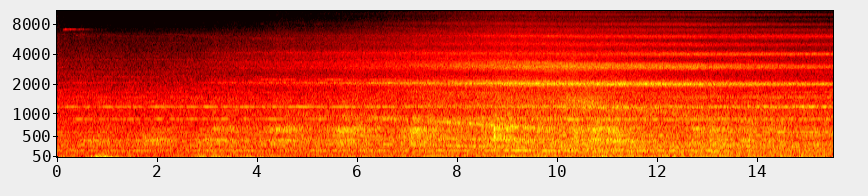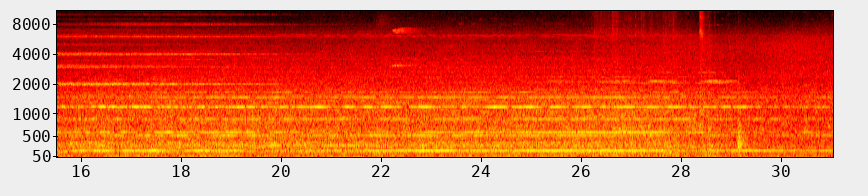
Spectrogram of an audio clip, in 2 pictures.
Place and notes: Houjing Station, kaohsiung - Houjing Station
Houjing Station, In the MRT platform, Waiting for the train, Sony PCM D50
高雄市 (Kaohsiung City), 中華民國, 5 April 2012, ~14:00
